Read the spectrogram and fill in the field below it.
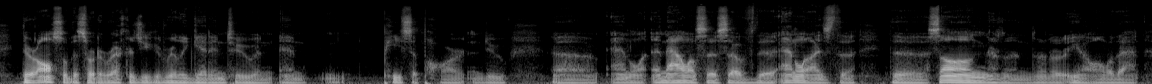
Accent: Dallas, Texas, United States; my friend Jonathan Graham, who I grew up with in Dallas

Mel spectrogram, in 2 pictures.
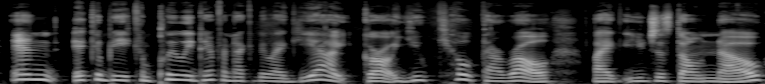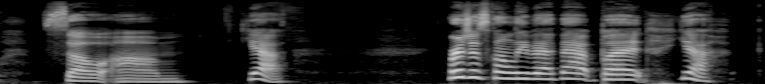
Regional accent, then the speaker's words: Midwest, United States; accent: Midwestern; I'm not going to go into it in case my Midwestern accent took over.

